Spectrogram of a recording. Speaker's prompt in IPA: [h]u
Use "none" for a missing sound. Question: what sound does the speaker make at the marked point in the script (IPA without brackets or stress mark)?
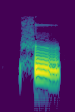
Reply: h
